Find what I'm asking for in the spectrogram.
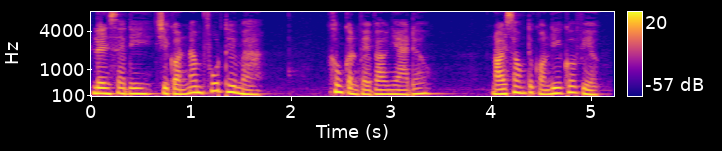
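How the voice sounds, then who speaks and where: A woman's voice: fairly low pitch, fairly quick, mellow, natural voice. A woman voicing a cold, jealous young woman who talks in curt, sneering lines.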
